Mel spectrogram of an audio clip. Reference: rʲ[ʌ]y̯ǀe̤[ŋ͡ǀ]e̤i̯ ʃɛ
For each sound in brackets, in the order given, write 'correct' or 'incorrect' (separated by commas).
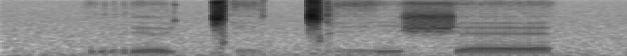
correct, incorrect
